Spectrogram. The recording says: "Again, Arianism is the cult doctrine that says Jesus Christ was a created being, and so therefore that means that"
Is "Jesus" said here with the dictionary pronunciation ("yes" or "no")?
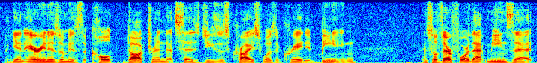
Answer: yes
